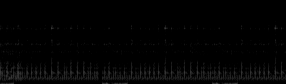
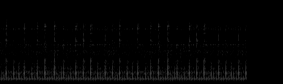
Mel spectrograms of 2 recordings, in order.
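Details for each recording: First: Small two-stroke chainsaw idling steadily after the L (low-speed) carburettor screw, previously set too far out and over-fuelling, was turned clockwise; rapid firing beat even apart from one brief dip, normal idle. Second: Chainsaw (2-stroke) idling lumpy with more exhaust smoke than usual; low-speed L screw set too far out lets too much fuel into the carburettor induction tube, making the mixture too rich to combust. Remedy is screwing the L screw in.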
